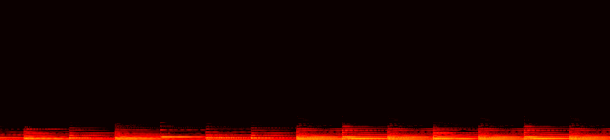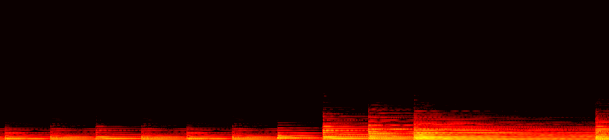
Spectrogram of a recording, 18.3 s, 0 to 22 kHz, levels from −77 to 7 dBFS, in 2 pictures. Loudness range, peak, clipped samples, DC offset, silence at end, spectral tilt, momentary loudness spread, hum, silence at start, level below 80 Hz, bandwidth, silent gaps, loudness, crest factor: 13 LU; -8 dBFS; under 0.1%; under 0.1%; 0 s; -9.5 dB/octave; 15 LU; none; 0 s; -60 dBFS; 5.2 kHz; none; -29 LUFS; 22 dB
